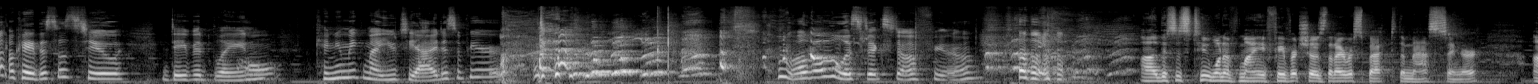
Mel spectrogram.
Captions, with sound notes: - Okay, this was to David Blaine. "Can you make my UTI disappear?" (all laughing) All the holistic stuff, you know (giggles). (girls laughing) - This is to one of my favorite shows that I respect, "The Masked Singer",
